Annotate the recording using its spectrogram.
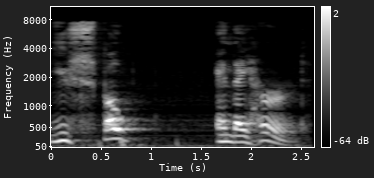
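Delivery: soft, earnest retold prayer; a hint of a whispered plea; prayer to the Lord. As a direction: pray it quietly, sincerely. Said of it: "I said".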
